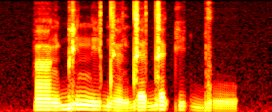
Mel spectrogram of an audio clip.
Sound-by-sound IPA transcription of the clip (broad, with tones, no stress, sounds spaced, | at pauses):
ã˧ ɡ͡b i˦ n i˧ d ɛ̃˨ d ɛ˧ d ɛ˦ k i˧ ɡ͡b u˨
